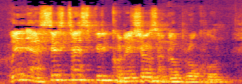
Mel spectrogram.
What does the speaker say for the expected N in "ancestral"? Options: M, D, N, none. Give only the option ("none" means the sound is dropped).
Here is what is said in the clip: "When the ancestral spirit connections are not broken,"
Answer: none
